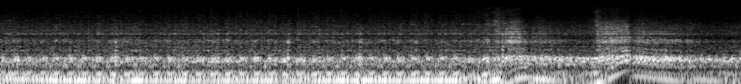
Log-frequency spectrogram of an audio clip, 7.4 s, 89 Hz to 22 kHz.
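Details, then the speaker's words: C4 Corvette V8 with the front cats deleted and a straight-through exhaust: uneven popping idle, then two revs. After a valve job, a too-tight rocker arm holding a valve open is suspected; it idled smooth after the valves were adjusted. "So, I'm pretty sure since it sounds like a burnt valve and I did a valve job on it, that one of the rocker arms is too tight. They're holding the valve open. So, it's popping."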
